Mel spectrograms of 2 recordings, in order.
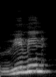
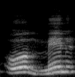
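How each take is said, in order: First: The first syllable sounds like 'wi'. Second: The first syllable sounds like 'wo'. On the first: The speaker calls it right. "वीमेन या वुमन, वेमेन या वुमन पढ़ेंगे" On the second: The speaker calls it wrong. "ओ मेन नहीं पढ़ेंगे, गलत pronunciation है"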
